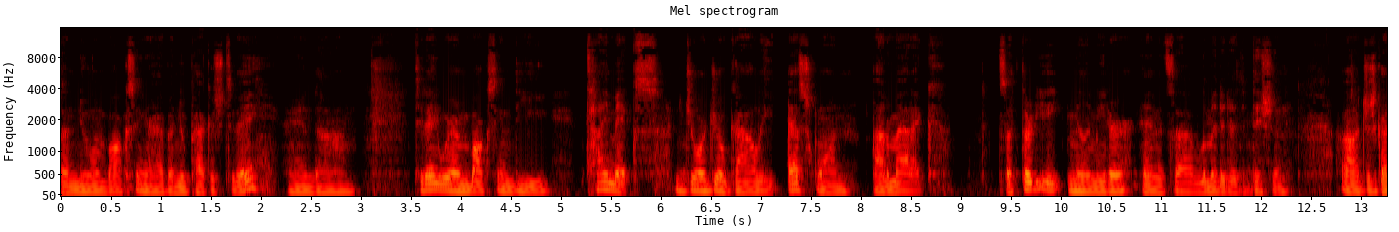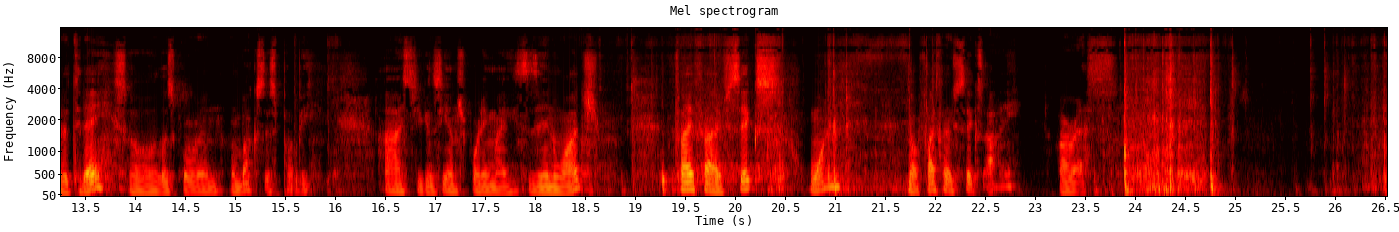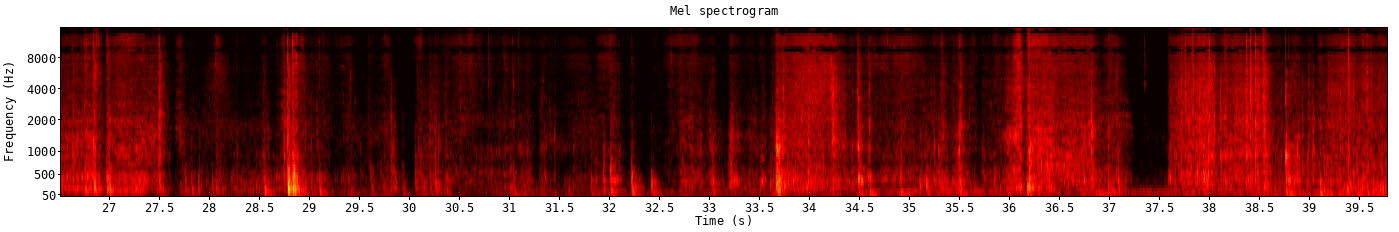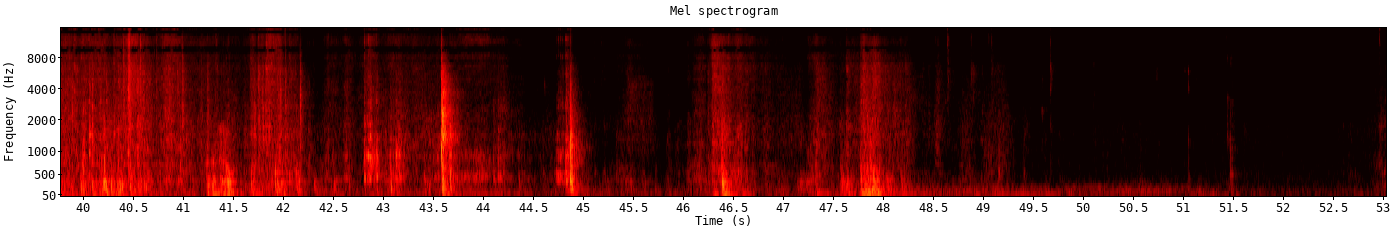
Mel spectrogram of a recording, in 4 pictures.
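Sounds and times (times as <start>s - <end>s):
packing paper rustling: 25.8s - 43.4s.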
